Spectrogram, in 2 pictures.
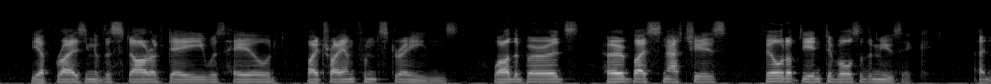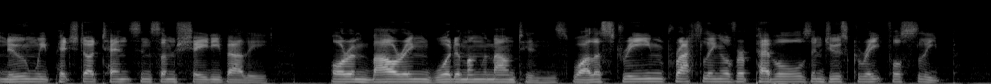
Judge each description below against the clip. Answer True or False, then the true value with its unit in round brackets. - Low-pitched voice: True (120 Hz)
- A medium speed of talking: True (150 wpm)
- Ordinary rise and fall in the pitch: False (1.8 semitones)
